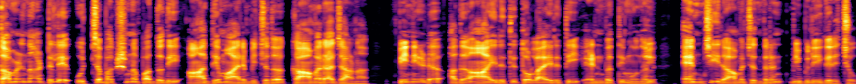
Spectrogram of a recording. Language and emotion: Malayalam, neutral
